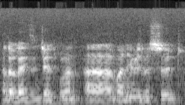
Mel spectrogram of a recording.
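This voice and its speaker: A man's voice: medium pitch, fast talker, a bit bright, slight background noise. A young man with a Bulgarian accent giving a public talk about his own story, earnest, with some broken grammar. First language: Turkish. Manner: earnest, plain speech, sometimes broken grammar. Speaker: presenter. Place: hotel function room. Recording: far-off, echoey, dull room recording.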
